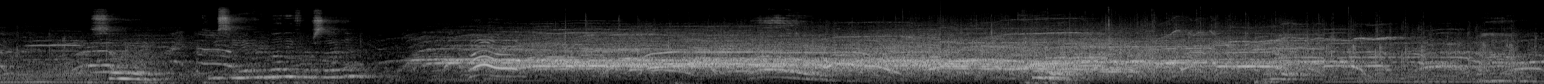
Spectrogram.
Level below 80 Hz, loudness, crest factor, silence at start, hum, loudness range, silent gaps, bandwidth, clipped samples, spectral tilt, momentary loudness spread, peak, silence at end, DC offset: -58 dBFS; -25 LUFS; 14 dB; 0 s; none; 9 LU; none; 16 kHz; under 0.1%; -2.5 dB/octave; 13 LU; -12 dBFS; 0 s; under 0.1%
